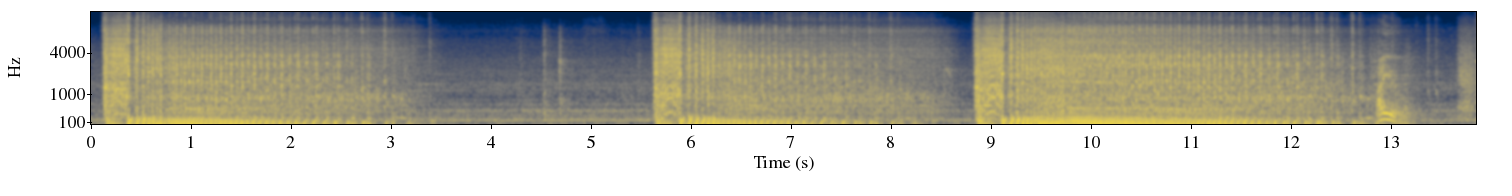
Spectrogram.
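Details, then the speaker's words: Abandoned Spider forklift with a carburetor being revived: three crank-and-catch attempts that fire and run briefly, then fade within seconds. It only stays running while the key is held on; the owner suspects a faulty ignition or coil circuit. "there's definitely something going on here it only stays running if my keys on foreign"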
